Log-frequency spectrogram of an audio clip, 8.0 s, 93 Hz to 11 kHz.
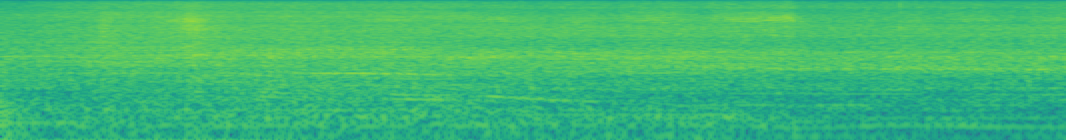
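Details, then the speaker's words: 2006 Lexus RX330 (3.3L) after high-pressure power steering hose replacement with the upper intake removed; first start after topping up the fluid gives a quiet, even idle with no ticking, knocking or stumbling, checking for a check engine light: running normally. "so let's fire her up and let's make sure I don't have a check engine light or anything before I go any further and she appears to be running"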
